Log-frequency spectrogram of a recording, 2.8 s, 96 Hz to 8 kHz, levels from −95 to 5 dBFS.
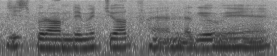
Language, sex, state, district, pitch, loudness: Hindi, female, Uttar Pradesh, Saharanpur, 180 Hz, -16 LUFS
